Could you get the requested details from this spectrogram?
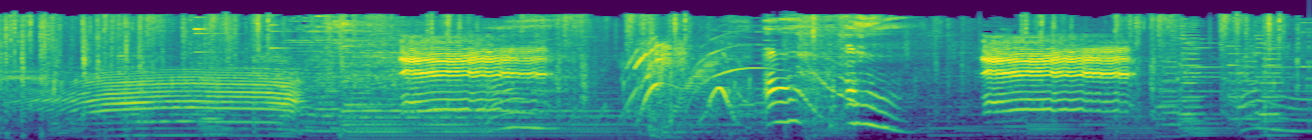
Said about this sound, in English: Stop, goat!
